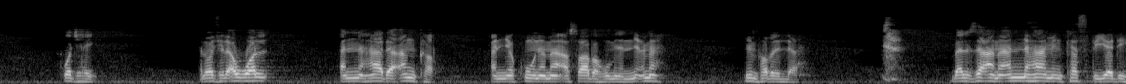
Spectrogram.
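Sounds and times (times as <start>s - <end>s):
speech: 0.6s - 1.2s, 2.0s - 2.8s, 3.4s - 6.7s, 7.4s - 8.1s, 9.5s - 11.2s
sneeze: 8.8s - 9.2s.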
